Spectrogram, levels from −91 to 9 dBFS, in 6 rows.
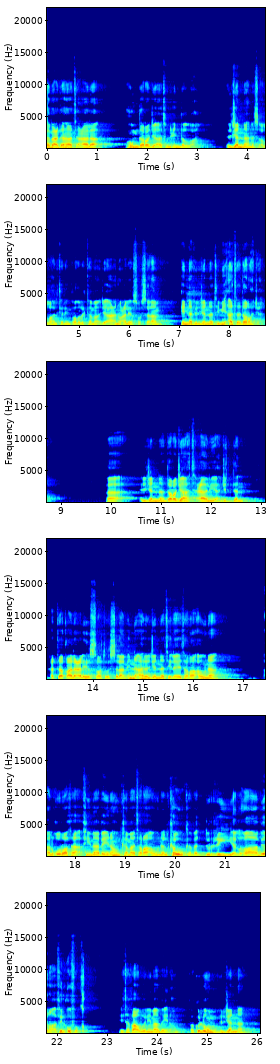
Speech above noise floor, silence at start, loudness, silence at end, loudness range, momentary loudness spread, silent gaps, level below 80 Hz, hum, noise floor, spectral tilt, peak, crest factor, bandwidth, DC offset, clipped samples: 59 dB; 0 s; -23 LUFS; 0.2 s; 4 LU; 12 LU; none; -68 dBFS; none; -81 dBFS; -7 dB/octave; -4 dBFS; 18 dB; 11.5 kHz; under 0.1%; under 0.1%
